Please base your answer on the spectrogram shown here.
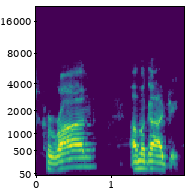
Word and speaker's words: Kiran Amegadjie: together from things yesterday the proper pronunciation is Kuran amaji I like to say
